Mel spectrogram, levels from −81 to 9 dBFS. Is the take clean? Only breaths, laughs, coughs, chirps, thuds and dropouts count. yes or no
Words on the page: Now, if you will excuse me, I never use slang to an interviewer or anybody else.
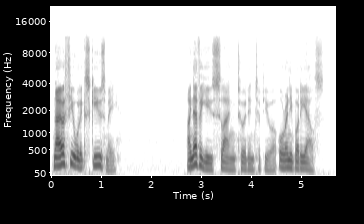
yes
